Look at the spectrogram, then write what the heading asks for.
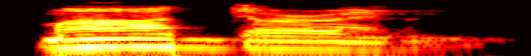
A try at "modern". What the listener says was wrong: Okay, so you're adding an extra vowel in between the R and the N. You're saying modern. Okay, instead of modern, it's modern. So you're placing your tongue against the top of your mouth after that R. Modern.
